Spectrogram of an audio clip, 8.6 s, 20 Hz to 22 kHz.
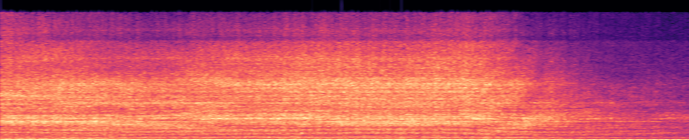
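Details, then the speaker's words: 2015 Ram 2500 6.7 Cummins, G56 six-speed manual, 76,387 miles: fast even rattle about three beats a second over diesel idle, then easing off; owner attributes it to the clutch, especially with pedal pushed in; rattle at idle. "you can hear that rattling from the building this clutch especially when you push the clutch in"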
